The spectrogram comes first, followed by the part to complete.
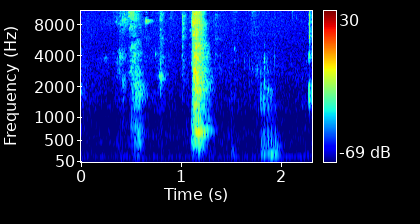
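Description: A dog barking: three short barks about half a second apart, the loudest about a second in.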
